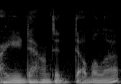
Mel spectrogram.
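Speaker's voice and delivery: quiet whisper. Retelling how Chris spoke in his ear at an auction: imitating Chris whispering. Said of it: "Chris whispers in my ear".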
